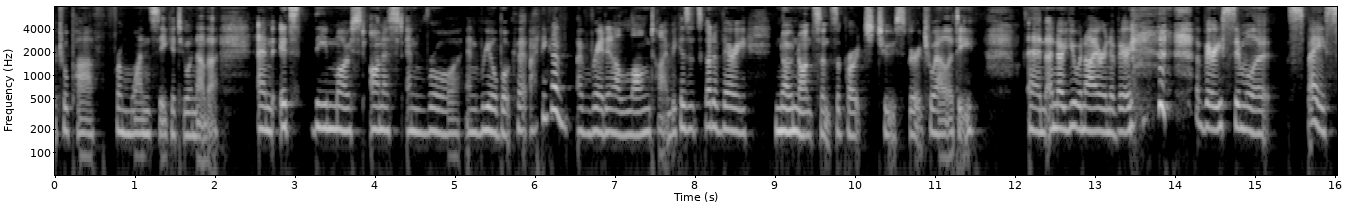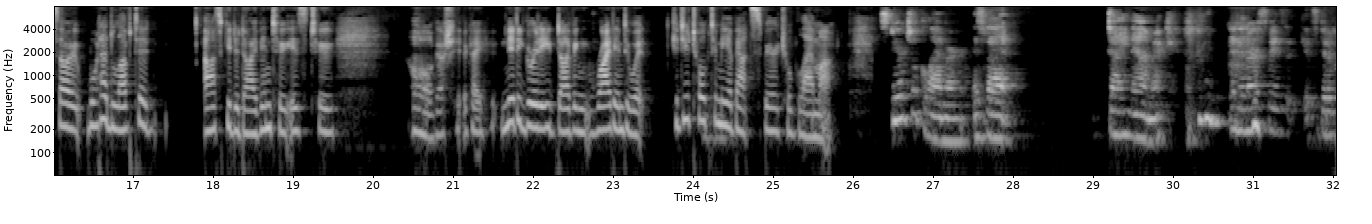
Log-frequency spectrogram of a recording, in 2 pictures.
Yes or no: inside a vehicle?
no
